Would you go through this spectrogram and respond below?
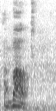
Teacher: it's easily distinguishable that the second syllable is more prominent.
